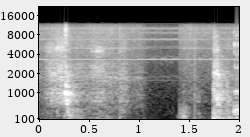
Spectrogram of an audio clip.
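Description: Handling noise: a few light knocks and low rumbles, with no steady sound between them.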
